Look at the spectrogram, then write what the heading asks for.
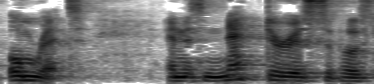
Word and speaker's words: Amrit: drinks this elixir that's called ohm rent am RIT pronounced ohm rent and this nectar is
